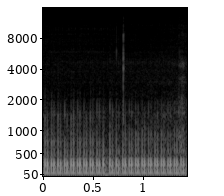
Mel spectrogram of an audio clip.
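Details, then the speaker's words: Older air-cooled fuel-injected Triumph Scrambler 900 twin just started with choke lever pulled fully out, already fairly warm from riding: quick, even thumping idle held at raised revs to reach operating temperature; fast idle on choke. "and as you can hear it's just idling at higher revs um this just gets the bike up to its normal operating temperature"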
